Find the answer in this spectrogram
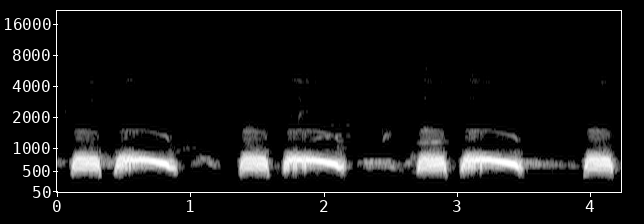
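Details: Decoy spotted dove with a full repertoire of thúc, gù and gáy gọi calls in the thunder-voice style: low pulsed notes each followed by a longer, gently falling coo, the pair repeated about every 1.3 seconds, with soft murmurs between.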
